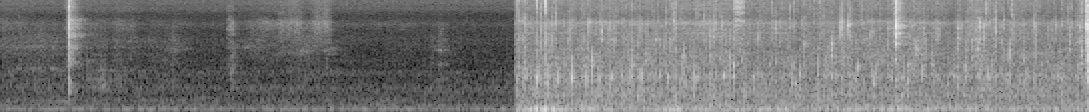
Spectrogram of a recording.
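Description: Dried bamboo shoot curry comes to a boil in a pot, quiet at first and then breaking into a loud, dense bubbling and gurgling that keeps going to the end.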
